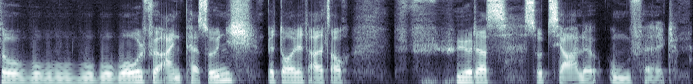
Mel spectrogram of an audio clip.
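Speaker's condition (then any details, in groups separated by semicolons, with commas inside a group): Stuttering; extremely strong stuttering symptoms; stuttering audible during this recording; clearly audible, never able to hide it; repeated sounds, prolonged sounds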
